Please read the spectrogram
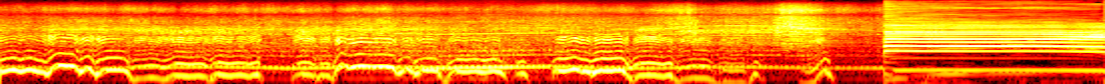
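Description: A steady, fluttering buzz with a wavering, warbling pitched sound sliding up and down over it. About six and a half seconds in, a sudden, much louder distorted blare cuts in and holds.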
